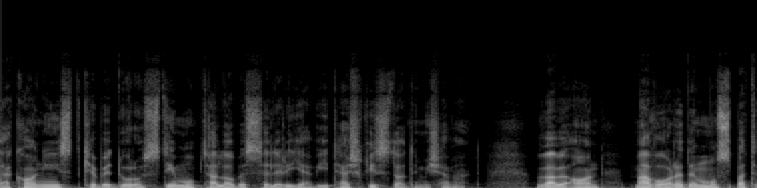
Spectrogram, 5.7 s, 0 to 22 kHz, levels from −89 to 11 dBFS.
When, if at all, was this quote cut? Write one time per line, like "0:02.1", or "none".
none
